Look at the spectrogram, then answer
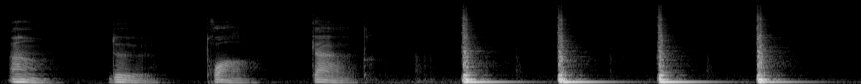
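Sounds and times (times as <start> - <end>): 
musical exercise: 4.6 - 8.4.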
